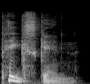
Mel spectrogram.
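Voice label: "pigskin", British English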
